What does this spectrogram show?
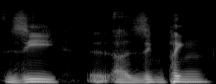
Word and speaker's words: Xi Jinping: Chinese President, how do you pronounce that? Xi Jinping.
